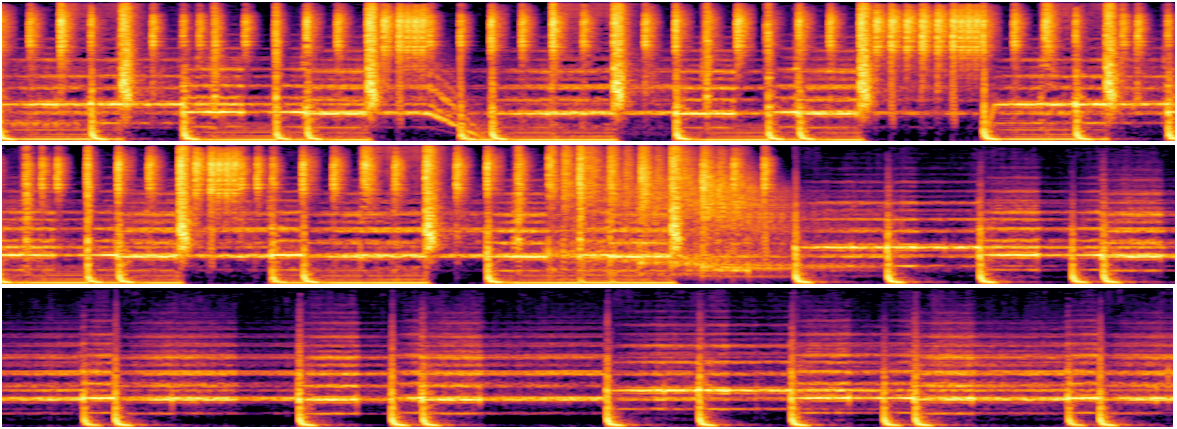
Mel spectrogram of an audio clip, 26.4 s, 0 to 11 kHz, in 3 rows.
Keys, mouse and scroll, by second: 3.0-5.6 middle drag, 5.6 scroll down 2, 5.9-8.9 middle drag, 8.9 r, 13.0-14.9 middle drag, 14.9 Tab, 16.6 click, 17.2-19.4 drag, 19.4-19.7 scroll down 1, 19.7-20.8 middle drag, 20.8 scroll up 2, 21.0-24.1 middle drag.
